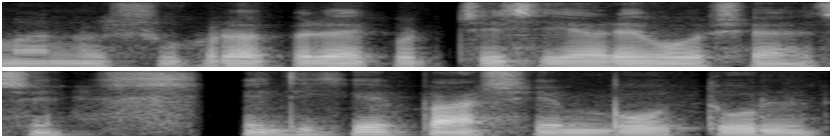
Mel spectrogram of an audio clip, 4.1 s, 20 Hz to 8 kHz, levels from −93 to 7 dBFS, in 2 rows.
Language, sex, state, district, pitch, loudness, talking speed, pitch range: Bengali, male, Odisha, Nuapada, 100 Hz, -22 LUFS, 145 wpm, 95-105 Hz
